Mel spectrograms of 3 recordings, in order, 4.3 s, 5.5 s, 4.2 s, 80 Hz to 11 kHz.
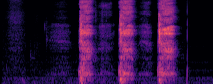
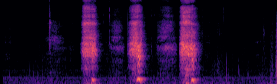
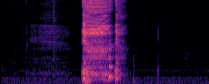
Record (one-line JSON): {"three_cough_length": "4.3 s", "three_cough_amplitude": 5723, "three_cough_signal_mean_std_ratio": 0.39, "exhalation_length": "5.5 s", "exhalation_amplitude": 5232, "exhalation_signal_mean_std_ratio": 0.35, "cough_length": "4.2 s", "cough_amplitude": 6219, "cough_signal_mean_std_ratio": 0.34, "survey_phase": "beta (2021-08-13 to 2022-03-07)", "age": "45-64", "gender": "Female", "wearing_mask": "No", "symptom_none": true, "smoker_status": "Never smoked", "respiratory_condition_asthma": false, "respiratory_condition_other": false, "recruitment_source": "REACT", "submission_delay": "4 days", "covid_test_result": "Negative", "covid_test_method": "RT-qPCR", "influenza_a_test_result": "Negative", "influenza_b_test_result": "Negative"}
